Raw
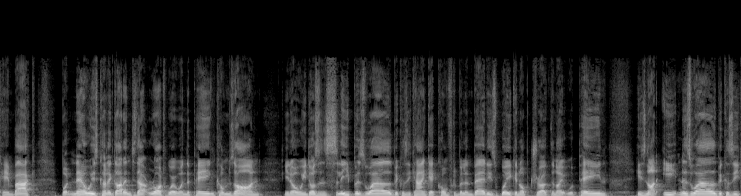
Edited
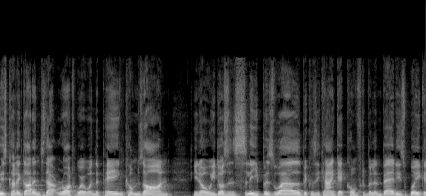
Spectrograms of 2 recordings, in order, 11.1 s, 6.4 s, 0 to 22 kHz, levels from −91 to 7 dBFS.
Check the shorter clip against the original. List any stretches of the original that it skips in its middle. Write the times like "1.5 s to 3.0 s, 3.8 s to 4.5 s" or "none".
none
